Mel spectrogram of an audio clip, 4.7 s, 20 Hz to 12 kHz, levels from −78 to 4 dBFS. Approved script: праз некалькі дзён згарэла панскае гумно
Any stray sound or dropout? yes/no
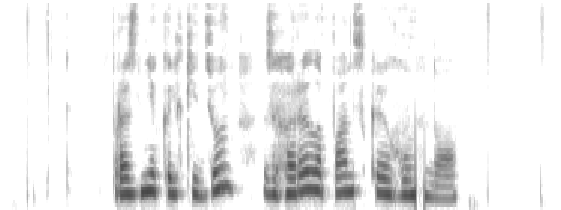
yes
